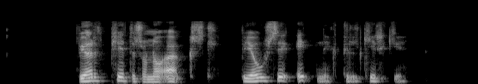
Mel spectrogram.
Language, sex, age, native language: Icelandic, male, 18-19, Icelandic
